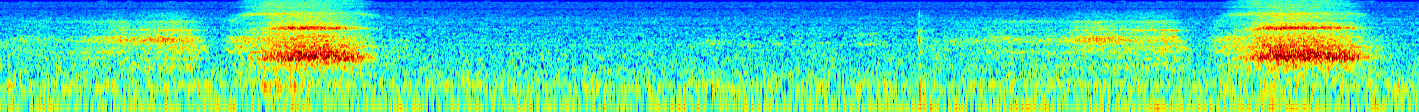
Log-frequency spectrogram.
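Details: Two soft, breathy snores about five seconds apart over faint room hiss from a woman sleeping in real time after being super tired; light snoring.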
